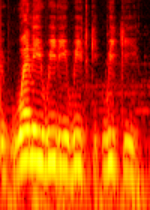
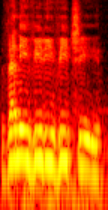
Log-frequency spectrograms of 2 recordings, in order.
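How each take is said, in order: First: The initial consonants are pronounced as W sounds. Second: The initial consonants are pronounced as V sounds. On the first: This is how it was originally said. The speaker calls it right. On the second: This is how it is commonly said today. The speaker calls it wrong.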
